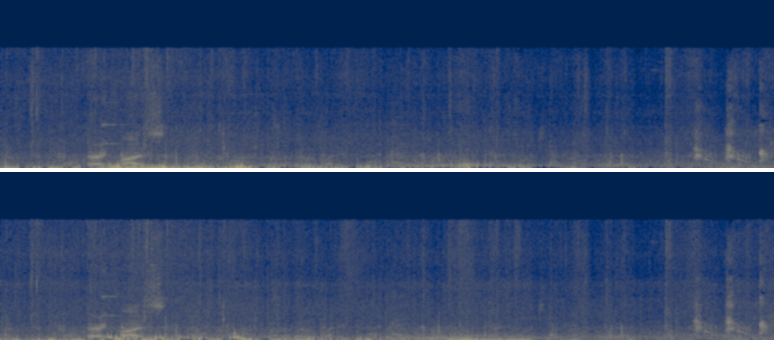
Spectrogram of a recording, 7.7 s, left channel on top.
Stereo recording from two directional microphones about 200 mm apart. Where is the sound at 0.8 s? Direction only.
20° right (ahead or behind).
